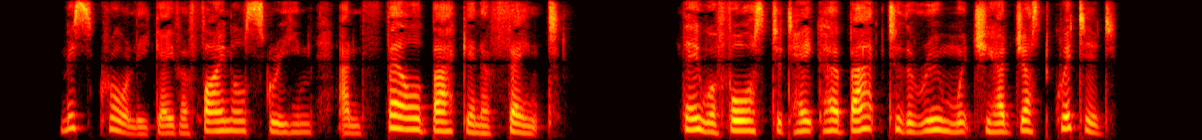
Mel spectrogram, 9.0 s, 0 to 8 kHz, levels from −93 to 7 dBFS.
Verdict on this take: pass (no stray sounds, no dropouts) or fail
pass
